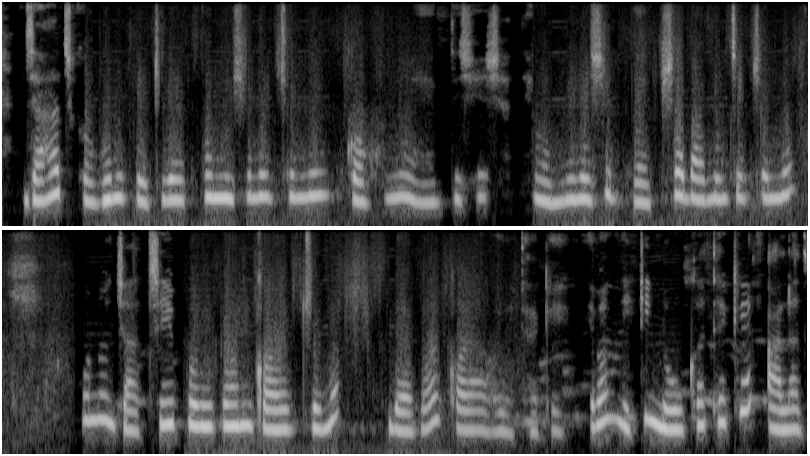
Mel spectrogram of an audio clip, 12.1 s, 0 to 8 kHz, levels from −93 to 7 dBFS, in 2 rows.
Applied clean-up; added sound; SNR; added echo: neural separator model SepFormer DNS4.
